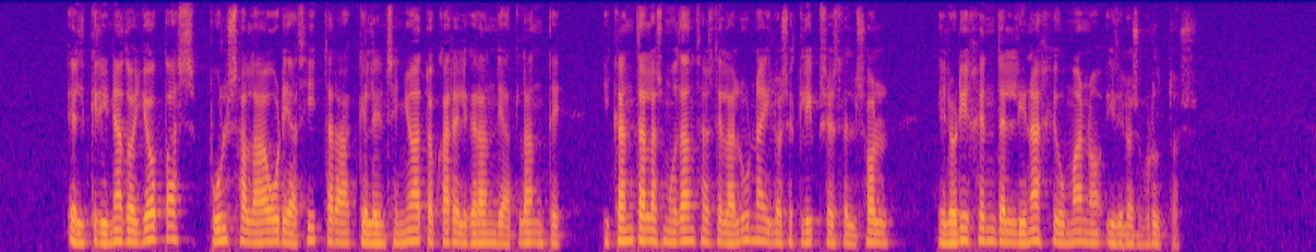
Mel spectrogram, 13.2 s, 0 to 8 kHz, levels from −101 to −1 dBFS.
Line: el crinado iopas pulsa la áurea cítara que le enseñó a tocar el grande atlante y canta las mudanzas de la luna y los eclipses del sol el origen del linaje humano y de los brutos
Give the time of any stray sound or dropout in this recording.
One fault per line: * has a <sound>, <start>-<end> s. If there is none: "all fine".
all fine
